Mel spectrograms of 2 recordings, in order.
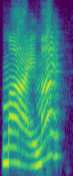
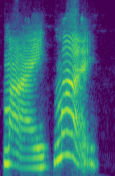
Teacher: if i read the second word as the neutral tone then it means business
